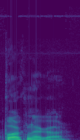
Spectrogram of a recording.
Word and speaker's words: Borknagar: Borknagar.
